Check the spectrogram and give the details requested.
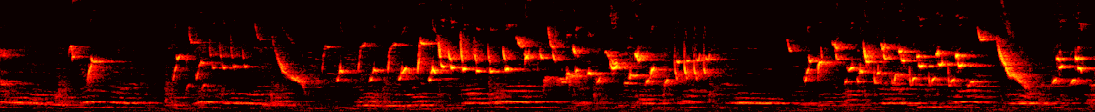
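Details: European goldfinch singing a rapid, bright twittering song of high tinkling notes and quick slurred trills in continuous bursts, with lower steady tones running beneath.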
